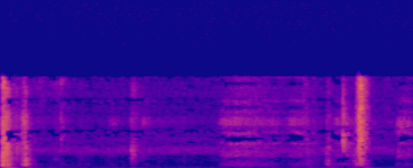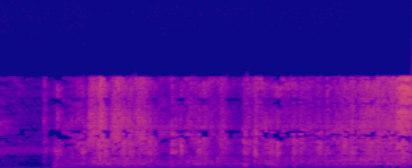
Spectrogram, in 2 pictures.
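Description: Small craft iron handled and pressed over a starched fabric strip on a table. There are two sharp knocks right at the start and another short knock at about four and a half seconds. From about six seconds there is a faint steady rubbing hiss.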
